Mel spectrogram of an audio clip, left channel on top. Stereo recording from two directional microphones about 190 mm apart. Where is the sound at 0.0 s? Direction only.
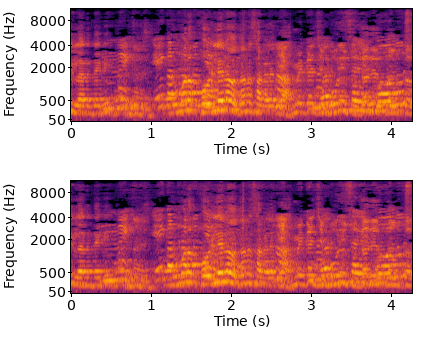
15° left (ahead or behind).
